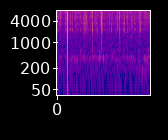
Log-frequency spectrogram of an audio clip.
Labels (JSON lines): {"label": "ambient", "recorder": "HydroMoth"}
